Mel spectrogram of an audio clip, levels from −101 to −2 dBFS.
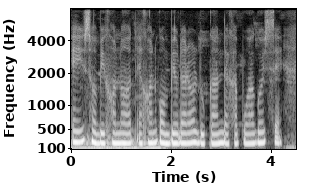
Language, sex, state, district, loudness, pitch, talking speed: Assamese, female, Assam, Kamrup Metropolitan, -12 LUFS, 200 Hz, 105 wpm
